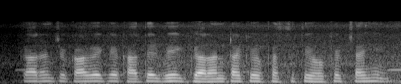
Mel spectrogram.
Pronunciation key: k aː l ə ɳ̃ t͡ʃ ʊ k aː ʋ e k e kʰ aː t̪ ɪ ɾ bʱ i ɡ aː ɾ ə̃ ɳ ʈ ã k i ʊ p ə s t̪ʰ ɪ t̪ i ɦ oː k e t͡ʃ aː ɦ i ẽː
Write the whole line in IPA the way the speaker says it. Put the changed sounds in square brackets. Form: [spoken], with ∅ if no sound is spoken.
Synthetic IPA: k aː [ɾ] ə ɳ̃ t͡ʃ ʊ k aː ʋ e k e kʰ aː t̪ ɪ ɾ bʱ i ɡ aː ɾ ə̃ ɳ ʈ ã k i ʊ p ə s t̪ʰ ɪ t̪ i ɦ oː k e t͡ʃ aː ɦ i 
